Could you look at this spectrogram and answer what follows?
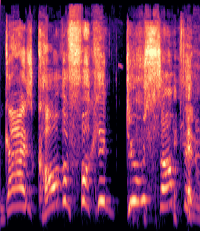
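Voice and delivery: high-pitched, exasperated call for action; retold urgent appeal. Man holding attacker appeals to bystanders, high frantic call. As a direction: call out to useless onlookers.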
